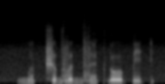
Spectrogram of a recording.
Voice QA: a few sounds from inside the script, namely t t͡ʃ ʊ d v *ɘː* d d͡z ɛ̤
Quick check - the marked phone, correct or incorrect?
incorrect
